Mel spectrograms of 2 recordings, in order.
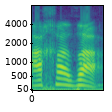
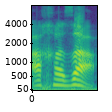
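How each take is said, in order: No difference in how they are said.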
